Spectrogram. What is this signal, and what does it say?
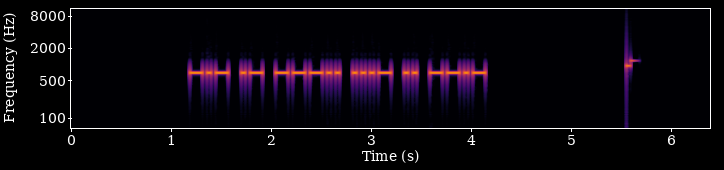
Morse code, heard as a keyed tone, about 28 wpm, 700 Hz. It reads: KA8VIQ
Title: USA Call Signs - 8x Character Spacing - 28wpm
